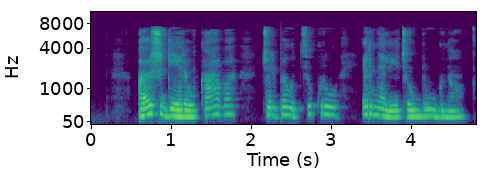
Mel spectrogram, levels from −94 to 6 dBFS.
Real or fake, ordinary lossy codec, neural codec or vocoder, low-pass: real; AAC, 48 kbps; none; 7.2 kHz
